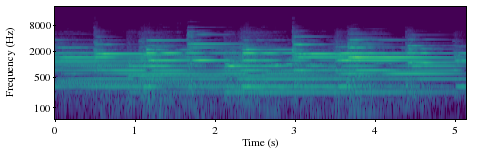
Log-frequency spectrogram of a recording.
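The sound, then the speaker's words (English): The YMCA's carillon bells ring out in a steady sequence of overlapping tones, each strike blooming and lingering into the next, fairly loud and resonant with no voices present. “For all that time, their carillon was one bell short, with 35 instead of 36 bells.”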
